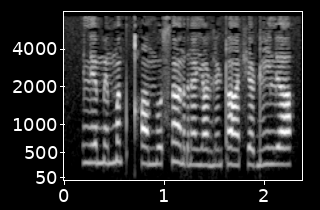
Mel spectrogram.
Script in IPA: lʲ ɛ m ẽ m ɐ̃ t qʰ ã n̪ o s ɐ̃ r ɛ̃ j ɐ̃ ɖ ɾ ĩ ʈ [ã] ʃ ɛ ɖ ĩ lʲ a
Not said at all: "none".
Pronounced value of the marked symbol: ã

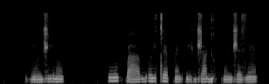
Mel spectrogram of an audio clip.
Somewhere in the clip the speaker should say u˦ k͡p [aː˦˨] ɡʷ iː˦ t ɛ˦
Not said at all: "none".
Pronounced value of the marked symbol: aː˨˦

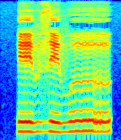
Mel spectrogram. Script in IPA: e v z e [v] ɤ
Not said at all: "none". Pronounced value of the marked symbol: v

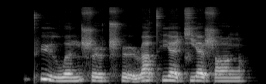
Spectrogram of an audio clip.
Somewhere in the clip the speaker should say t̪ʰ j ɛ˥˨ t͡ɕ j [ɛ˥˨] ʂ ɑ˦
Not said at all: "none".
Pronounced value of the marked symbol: ɛ˥˨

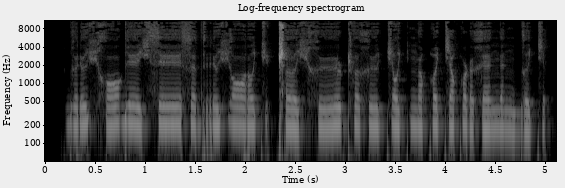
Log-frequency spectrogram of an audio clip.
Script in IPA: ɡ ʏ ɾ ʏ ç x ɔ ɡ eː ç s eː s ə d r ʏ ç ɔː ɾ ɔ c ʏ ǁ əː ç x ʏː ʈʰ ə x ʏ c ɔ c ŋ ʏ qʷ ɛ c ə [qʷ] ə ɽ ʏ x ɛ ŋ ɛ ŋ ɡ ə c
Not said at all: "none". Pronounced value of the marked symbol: qʷ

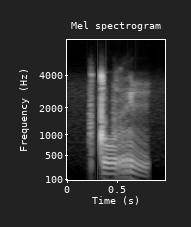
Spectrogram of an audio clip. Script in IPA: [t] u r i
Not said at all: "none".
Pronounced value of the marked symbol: t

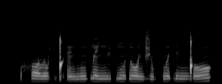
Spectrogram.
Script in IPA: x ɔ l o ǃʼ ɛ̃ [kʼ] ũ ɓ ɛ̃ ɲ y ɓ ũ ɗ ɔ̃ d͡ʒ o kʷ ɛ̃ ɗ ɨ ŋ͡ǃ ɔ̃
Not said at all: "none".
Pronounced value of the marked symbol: ɡ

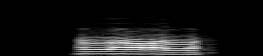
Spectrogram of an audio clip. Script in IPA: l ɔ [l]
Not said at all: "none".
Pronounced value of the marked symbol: l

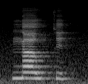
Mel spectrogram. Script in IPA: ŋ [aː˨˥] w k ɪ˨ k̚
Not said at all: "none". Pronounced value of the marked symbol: aː˧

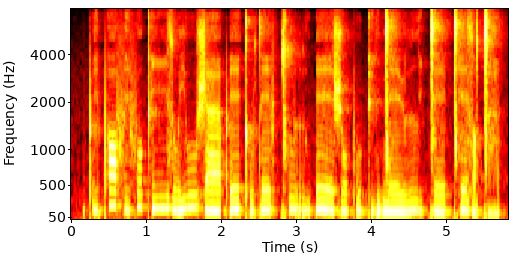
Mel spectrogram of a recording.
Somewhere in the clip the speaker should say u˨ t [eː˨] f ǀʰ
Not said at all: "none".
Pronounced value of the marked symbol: eː˦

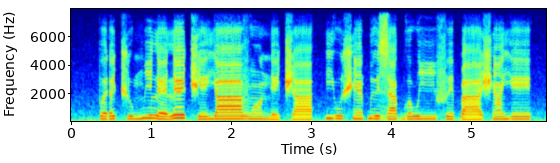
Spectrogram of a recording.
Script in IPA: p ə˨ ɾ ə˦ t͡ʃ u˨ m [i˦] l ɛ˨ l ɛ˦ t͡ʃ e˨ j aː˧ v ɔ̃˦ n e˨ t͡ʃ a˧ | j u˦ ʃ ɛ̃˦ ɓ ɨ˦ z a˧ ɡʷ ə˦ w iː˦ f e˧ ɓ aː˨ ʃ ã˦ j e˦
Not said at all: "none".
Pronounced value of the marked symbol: i˦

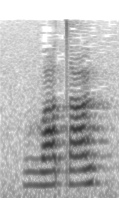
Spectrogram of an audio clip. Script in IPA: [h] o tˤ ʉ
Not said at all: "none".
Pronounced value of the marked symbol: ɦ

